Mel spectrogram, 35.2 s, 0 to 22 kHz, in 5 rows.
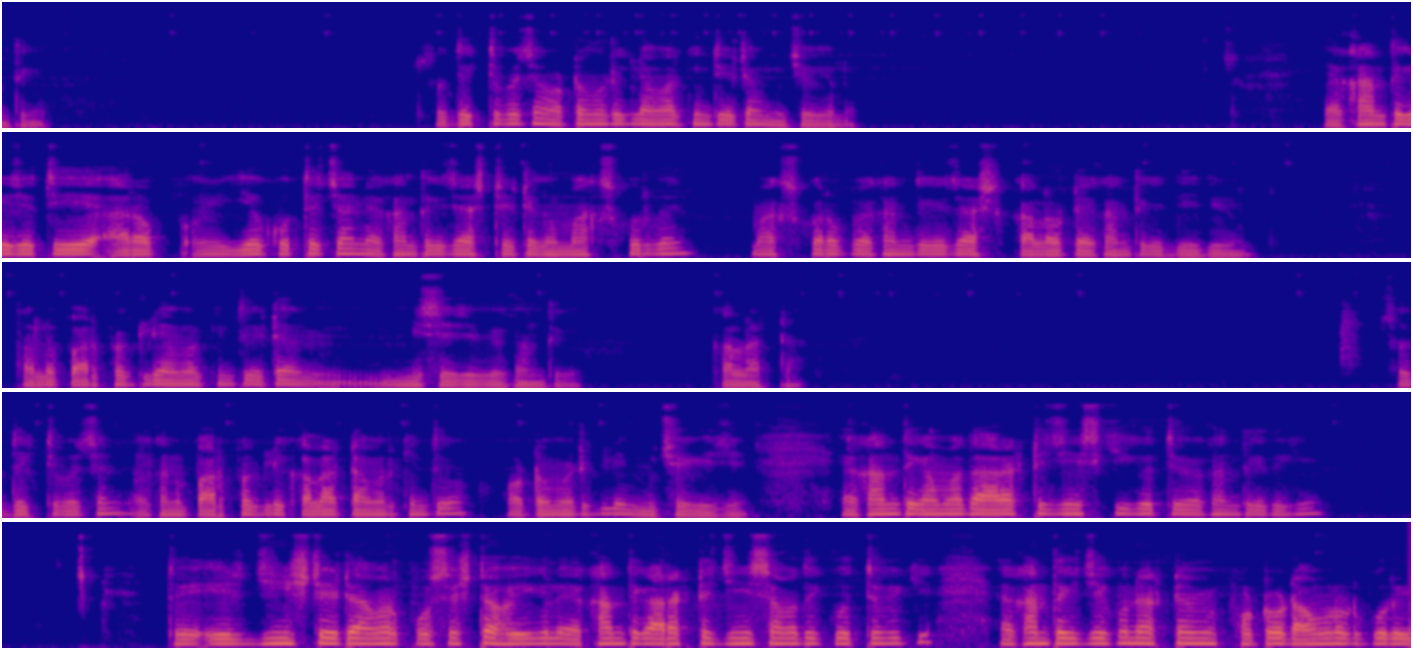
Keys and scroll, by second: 29.1 ctrl+KP_Subtract.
